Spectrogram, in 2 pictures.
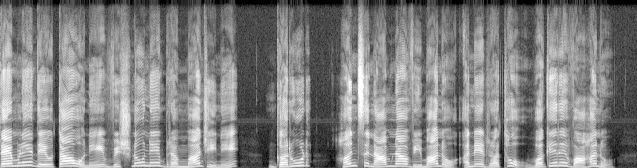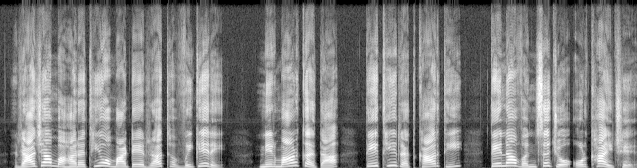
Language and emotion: Gujarati, neutral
